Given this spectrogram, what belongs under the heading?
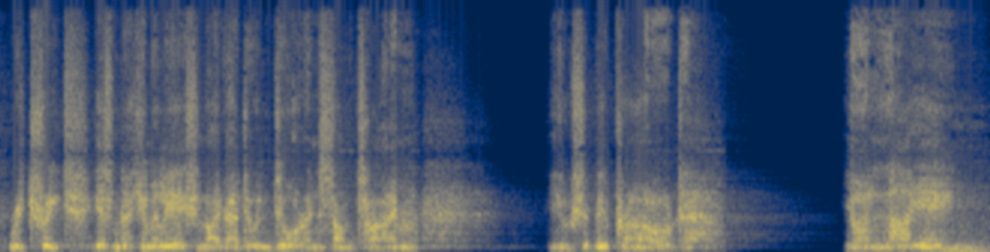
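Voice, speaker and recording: A man voicing a jaded, menacing and sardonic immortal hunter in a video game, with a gravelly, breathy, drawling voice under otherworldly reverb. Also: very high voice, a bit bright, heavily acted. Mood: cold menace. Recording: long reverb, distant echoing sound.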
